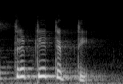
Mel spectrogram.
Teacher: the consonant clusters are getting simplified in the reduplicant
